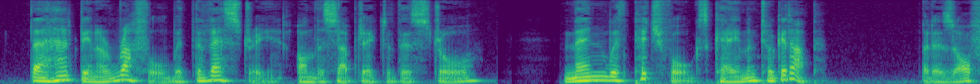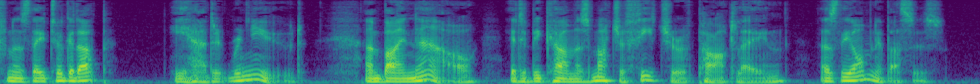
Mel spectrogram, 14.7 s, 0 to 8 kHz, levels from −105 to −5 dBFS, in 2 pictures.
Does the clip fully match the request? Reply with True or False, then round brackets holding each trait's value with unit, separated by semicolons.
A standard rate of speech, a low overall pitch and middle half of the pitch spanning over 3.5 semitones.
False (210 wpm; 115 Hz; 4.3 semitones)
